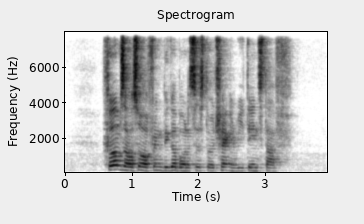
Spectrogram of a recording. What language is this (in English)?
English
